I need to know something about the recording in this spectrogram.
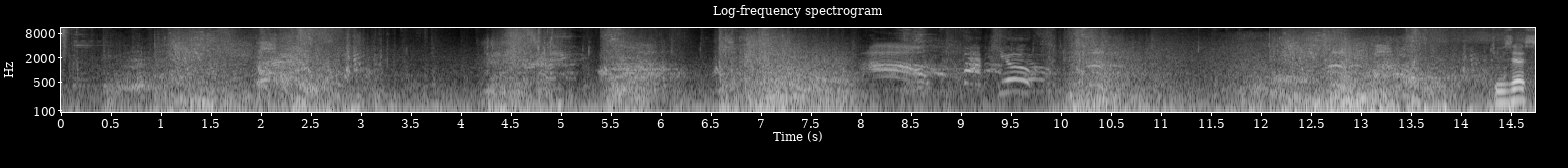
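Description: A sword slashes through the air.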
